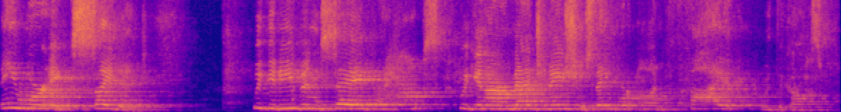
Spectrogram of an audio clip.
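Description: A woman's voice: sits high, fairly even intonation, measured pace, darkish tone. A woman priest preaching a sermon in a church, telling the story in a reflective way. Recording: echoey church, mic far off.

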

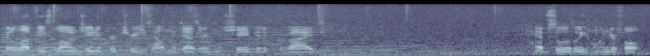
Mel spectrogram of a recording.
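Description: Man, mid-pitched, casual and reflective, narrating a solo hike outdoors on a camera mic. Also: flat delivery, brisk, over music. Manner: easygoing, rambling, reflective, with frequent "uh" and "like". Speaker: solo thru-hiker filming his trip. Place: outdoors in open desert.

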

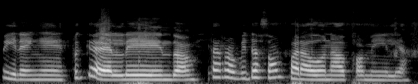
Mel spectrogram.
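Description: Her voice on the high side and a little mellow, a young Cuban mother speaks at a normal speed in a Cuban accent while unboxing gifts at home. She gushes, exclaims and keeps referring to viewers as family in this casual vlog. The highs are cut off in the recording.

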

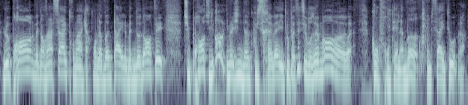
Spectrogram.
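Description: A man's voice: mid-range voice, expressive, fast talker, darkish tone. A young man chatting casually with viewers while hosting a live-stream giveaway, rambling and informal, with lots of fillers. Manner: addresses viewers directly.

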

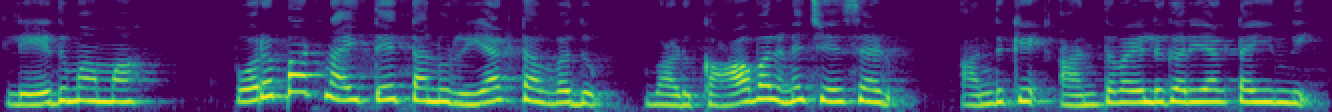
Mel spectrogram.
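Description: A woman's voice: high-pitched, brisk, a little mellow, natural voice. A woman doing a cocky, teasing young man. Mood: matter-of-fact. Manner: mocking, teasing.

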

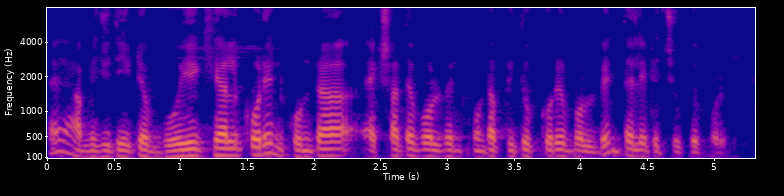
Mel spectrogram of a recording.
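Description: A man, a Buddhist monk, teaching the correct pronunciation of Pali precepts, slowly repeating each phrase several times. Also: medium pitch, dark tone, husky, dry recording, muffled recording. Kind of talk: recitation lesson.

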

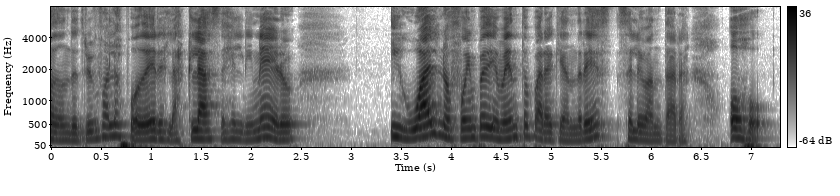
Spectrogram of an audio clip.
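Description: Woman, 30s, podcast host, slightly low voice, expressive, close studio mic. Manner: animated, gestures a lot with her hands. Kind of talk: casual podcast outro. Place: small room with dark wall. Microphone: studio condenser mic on stand.

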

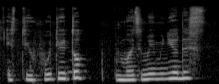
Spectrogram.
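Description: Woman doing a chirpy young idol introducing herself, high and bright. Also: racing, lightly acted. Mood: cheery greeting. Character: young female idol's self-introduction greeting.

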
